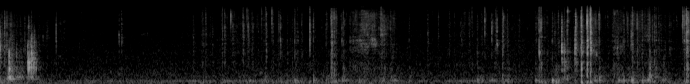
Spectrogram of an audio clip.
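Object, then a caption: Bar of soap. A solid lilac Duru bar of dry soap is held in the hand and scraped and cut with a small purple-handled knife. The result is a string of dry, crisp scraping and crunching sounds with bright, crinkly detail. The clip opens and closes with louder bursts, and the quieter passages in between carry softer shaving noise.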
